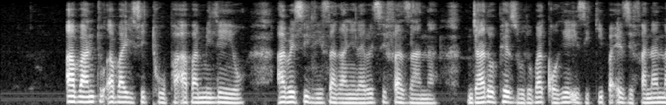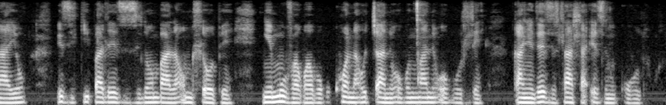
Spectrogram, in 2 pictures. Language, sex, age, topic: North Ndebele, female, 25-35, health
